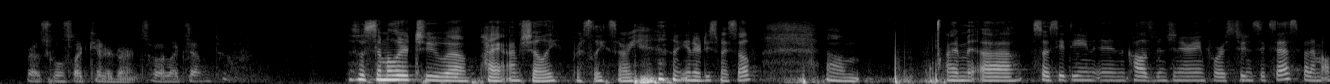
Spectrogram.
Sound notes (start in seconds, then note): 6.3 laughter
